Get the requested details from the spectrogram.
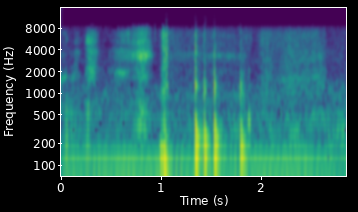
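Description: Cards tap and knock against a table.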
